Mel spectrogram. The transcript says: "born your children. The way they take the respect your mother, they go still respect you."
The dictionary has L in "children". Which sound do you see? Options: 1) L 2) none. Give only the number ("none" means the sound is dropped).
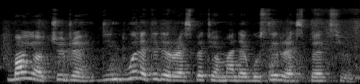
2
